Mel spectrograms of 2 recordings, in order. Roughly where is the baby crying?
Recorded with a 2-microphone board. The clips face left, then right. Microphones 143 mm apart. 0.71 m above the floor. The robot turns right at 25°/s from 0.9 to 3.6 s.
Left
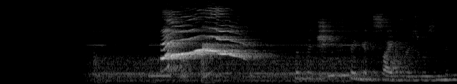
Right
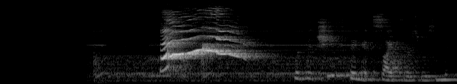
Right.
